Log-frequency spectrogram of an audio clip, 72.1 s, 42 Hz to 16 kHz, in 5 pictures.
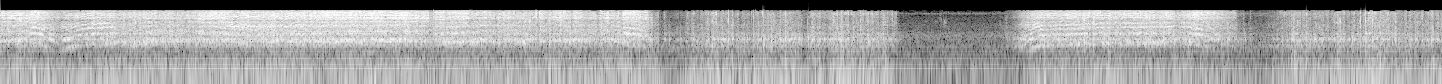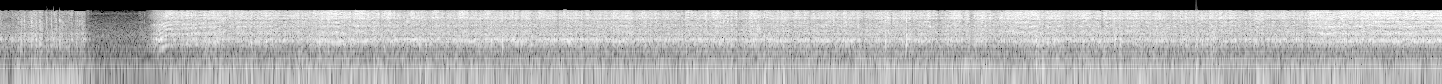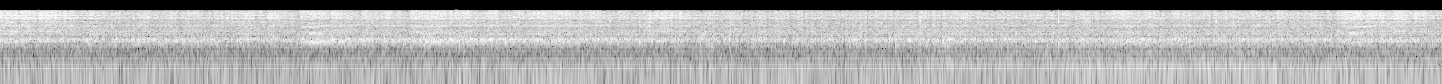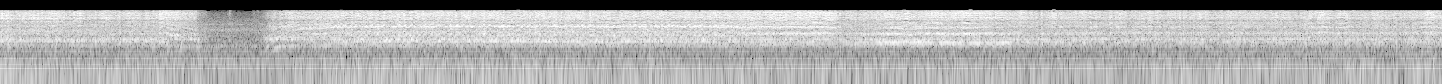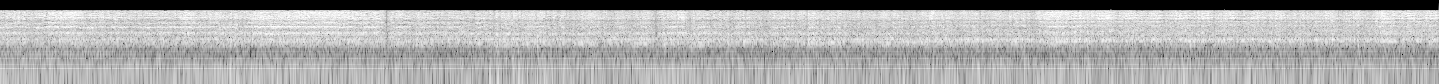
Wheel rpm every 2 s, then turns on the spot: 190, 220, 220, 60, 20, 140, 60, 40, 170, 230, 240, 230, 230, 230, 230, 230, 230, 230, 230, 230, 230, 230, 120, 160, 200, 200, 200, 210, 210, 210, 210, 210, 210, 220, 230, 230.
6-10 12-16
